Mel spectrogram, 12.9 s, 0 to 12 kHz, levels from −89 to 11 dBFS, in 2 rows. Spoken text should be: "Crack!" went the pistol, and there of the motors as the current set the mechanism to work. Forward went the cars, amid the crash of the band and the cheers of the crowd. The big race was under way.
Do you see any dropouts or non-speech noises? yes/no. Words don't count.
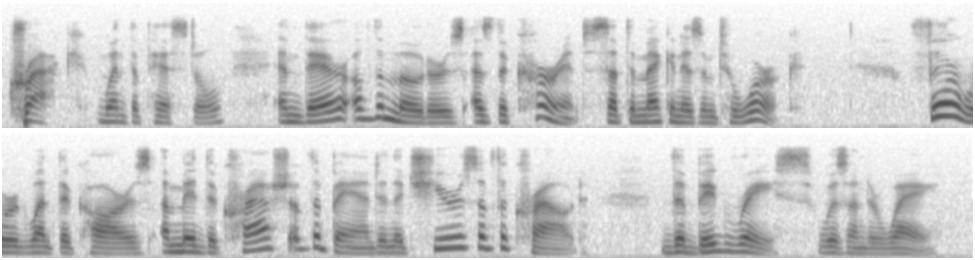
no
